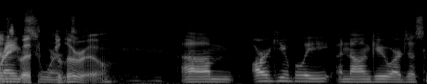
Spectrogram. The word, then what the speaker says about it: Uluru: It's Uluru, not Uluru. Uluru. Appreciate that. Yeah, I think we're all on the same page here. Even though our rhymes ranks with weren't. Uluru.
